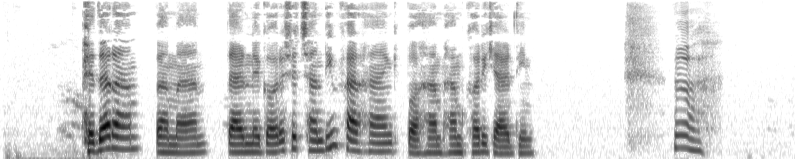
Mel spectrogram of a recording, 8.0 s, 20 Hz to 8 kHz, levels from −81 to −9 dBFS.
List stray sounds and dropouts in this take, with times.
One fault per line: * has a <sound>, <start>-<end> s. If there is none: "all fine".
* has a laugh, 6.2-7.3 s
